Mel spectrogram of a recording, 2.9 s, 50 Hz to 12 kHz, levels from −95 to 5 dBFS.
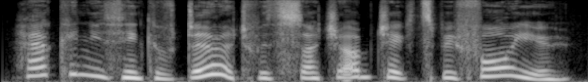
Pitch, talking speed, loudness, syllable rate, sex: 260 Hz, 225 wpm, -19 LUFS, 5.3 syllables/s, female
